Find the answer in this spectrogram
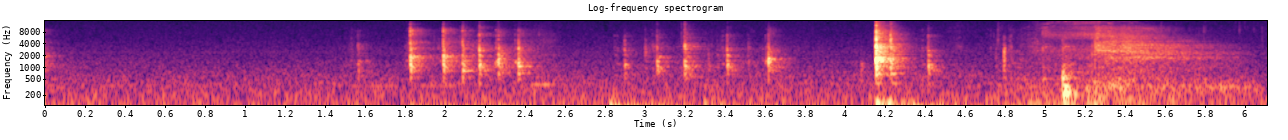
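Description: Typing on a computer keyboard: irregular key clicks in short runs, a cluster about two seconds in and another, with the loudest click, around four seconds in.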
